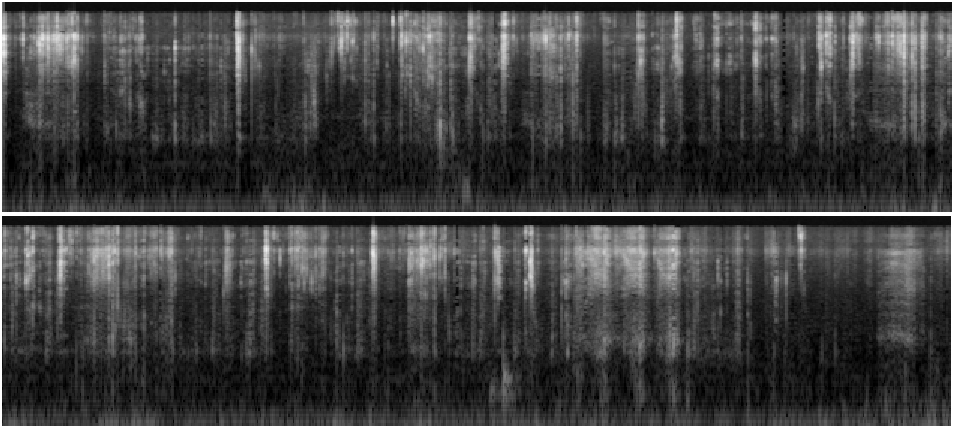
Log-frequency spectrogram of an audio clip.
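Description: Close biting and chewing on a braised pork trotter held in the hand: a dense, irregular run of short clicks from teeth on meat, skin and bone.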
